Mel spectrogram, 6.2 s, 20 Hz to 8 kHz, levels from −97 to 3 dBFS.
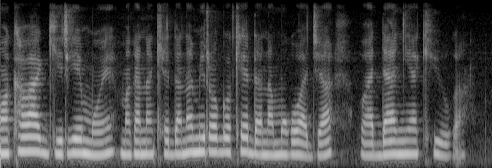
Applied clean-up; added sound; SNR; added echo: none; none; none; none.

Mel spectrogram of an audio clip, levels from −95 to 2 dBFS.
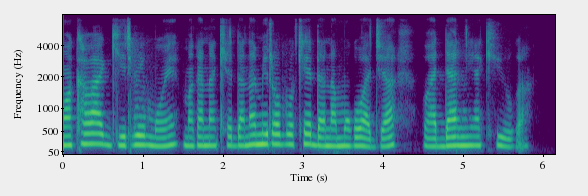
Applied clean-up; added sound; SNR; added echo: neural mask model DeepFilterNet 3.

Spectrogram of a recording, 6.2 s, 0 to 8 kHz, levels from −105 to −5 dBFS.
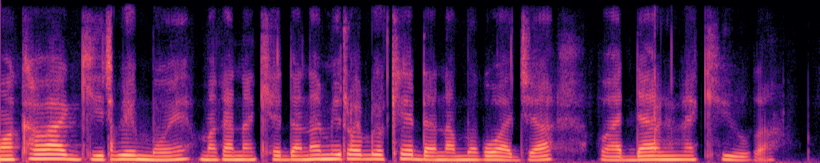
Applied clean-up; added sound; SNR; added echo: neural diffusion model UNIVERSE++.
